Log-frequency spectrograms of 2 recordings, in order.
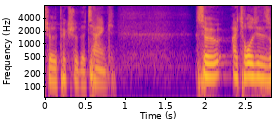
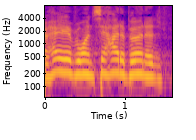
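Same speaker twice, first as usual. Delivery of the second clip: upbeat introduction; 6 semitones higher, 5 dB louder than usual. Retold or imitated. Pastor introduces Bernard to family.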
